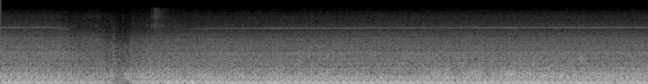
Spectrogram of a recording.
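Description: A truck engine rumbles steadily while driving.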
